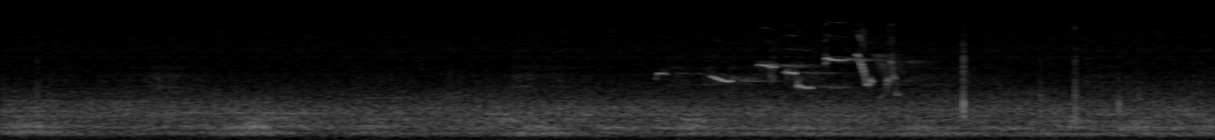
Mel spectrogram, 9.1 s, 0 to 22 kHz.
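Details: Western meadowlarks singing near the South Platte River on March 12, 2015, heralding spring; one bright, rapid, flute-like phrase of whistled notes that step and slide downward before ending in a jumbled flourish, over a low rumbling background.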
